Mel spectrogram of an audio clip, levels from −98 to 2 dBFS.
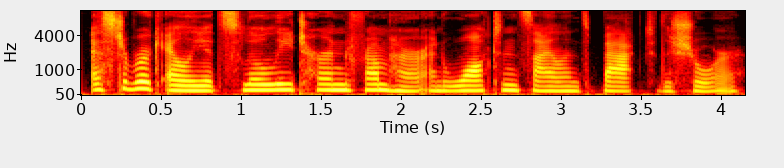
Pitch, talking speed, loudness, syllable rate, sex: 195 Hz, 200 wpm, -20 LUFS, 5.6 syllables/s, female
